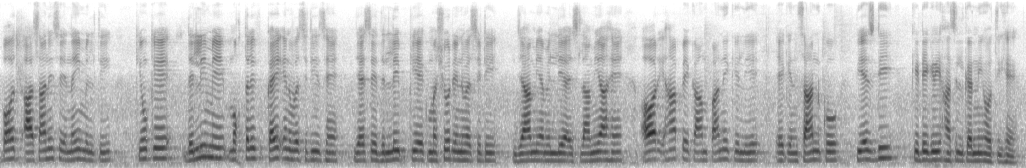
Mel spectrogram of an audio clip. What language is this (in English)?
Urdu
